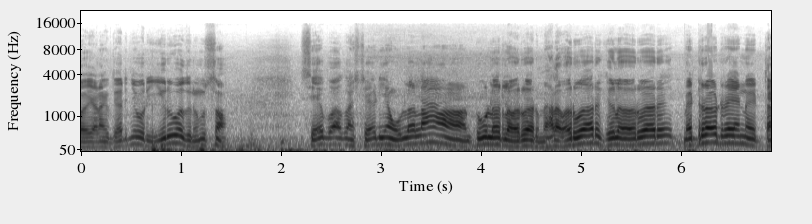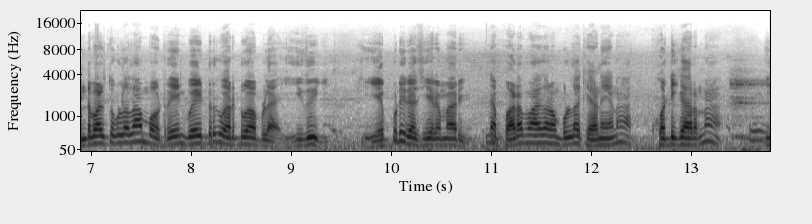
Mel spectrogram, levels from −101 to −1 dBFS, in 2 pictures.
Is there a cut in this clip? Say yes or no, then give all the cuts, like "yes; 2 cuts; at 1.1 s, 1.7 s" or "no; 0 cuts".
no; 0 cuts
